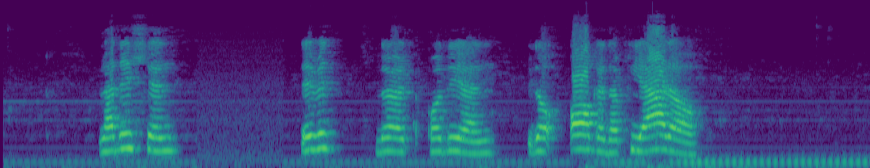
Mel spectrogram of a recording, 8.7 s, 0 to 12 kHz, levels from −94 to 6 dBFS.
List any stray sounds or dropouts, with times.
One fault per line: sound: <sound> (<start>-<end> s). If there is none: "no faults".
no faults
